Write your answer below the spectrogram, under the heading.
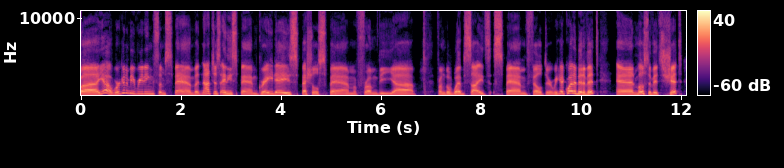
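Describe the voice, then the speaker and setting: A man's voice: sits high, animated, a little slow, fairly bright tone, smooth, dry recording, clean studio sound. A man hosting a comedy podcast, bantering casually and teasingly and reading things out for laughs. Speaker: podcast host.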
